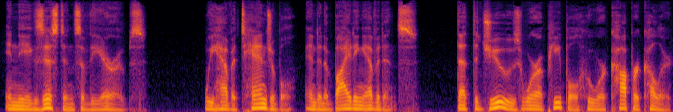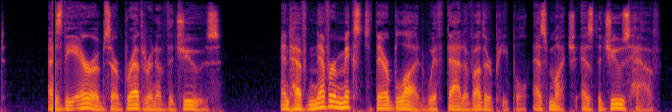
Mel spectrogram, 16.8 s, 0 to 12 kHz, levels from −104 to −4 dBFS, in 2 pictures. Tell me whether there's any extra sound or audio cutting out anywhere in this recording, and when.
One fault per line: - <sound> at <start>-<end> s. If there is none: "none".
- dropout at 9.1-9.1 s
